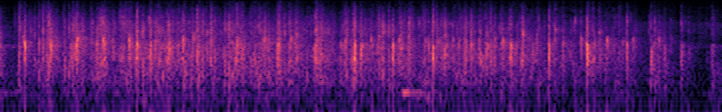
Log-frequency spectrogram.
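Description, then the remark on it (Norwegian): An audience claps steadily in sustained applause for author Martha Breen, a dense wash of many hands at fairly loud volume for several seconds before easing off slightly at the end. “I en stor og god applaus til Martha Breen.”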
